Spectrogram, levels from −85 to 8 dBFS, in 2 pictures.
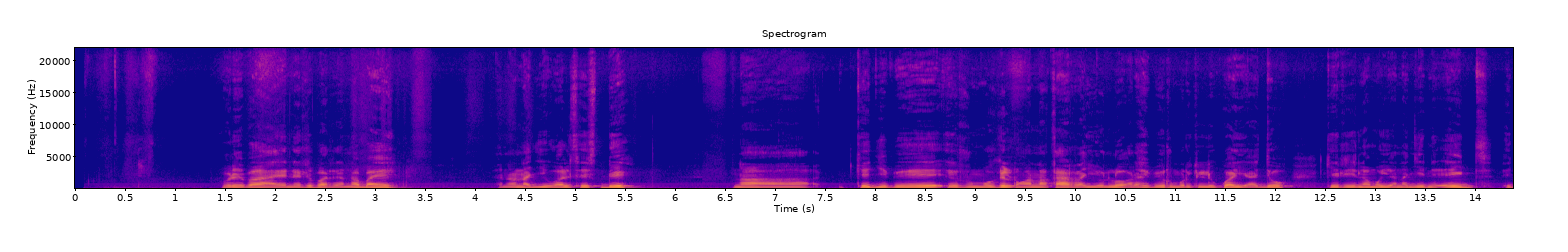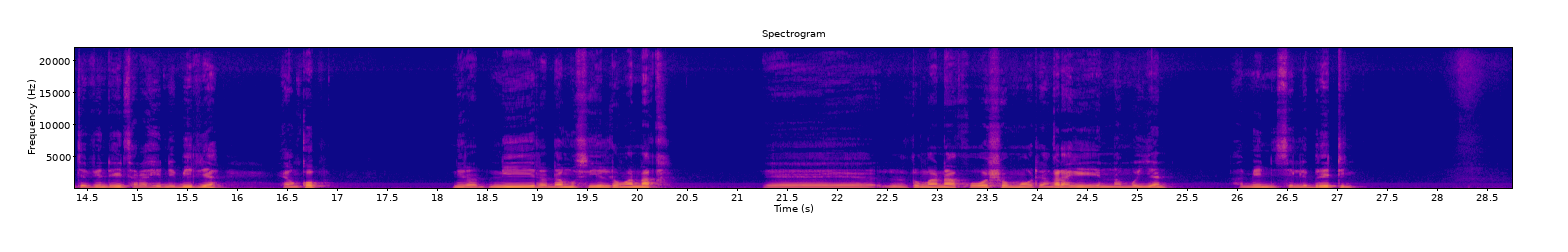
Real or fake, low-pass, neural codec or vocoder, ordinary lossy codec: real; none; none; none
